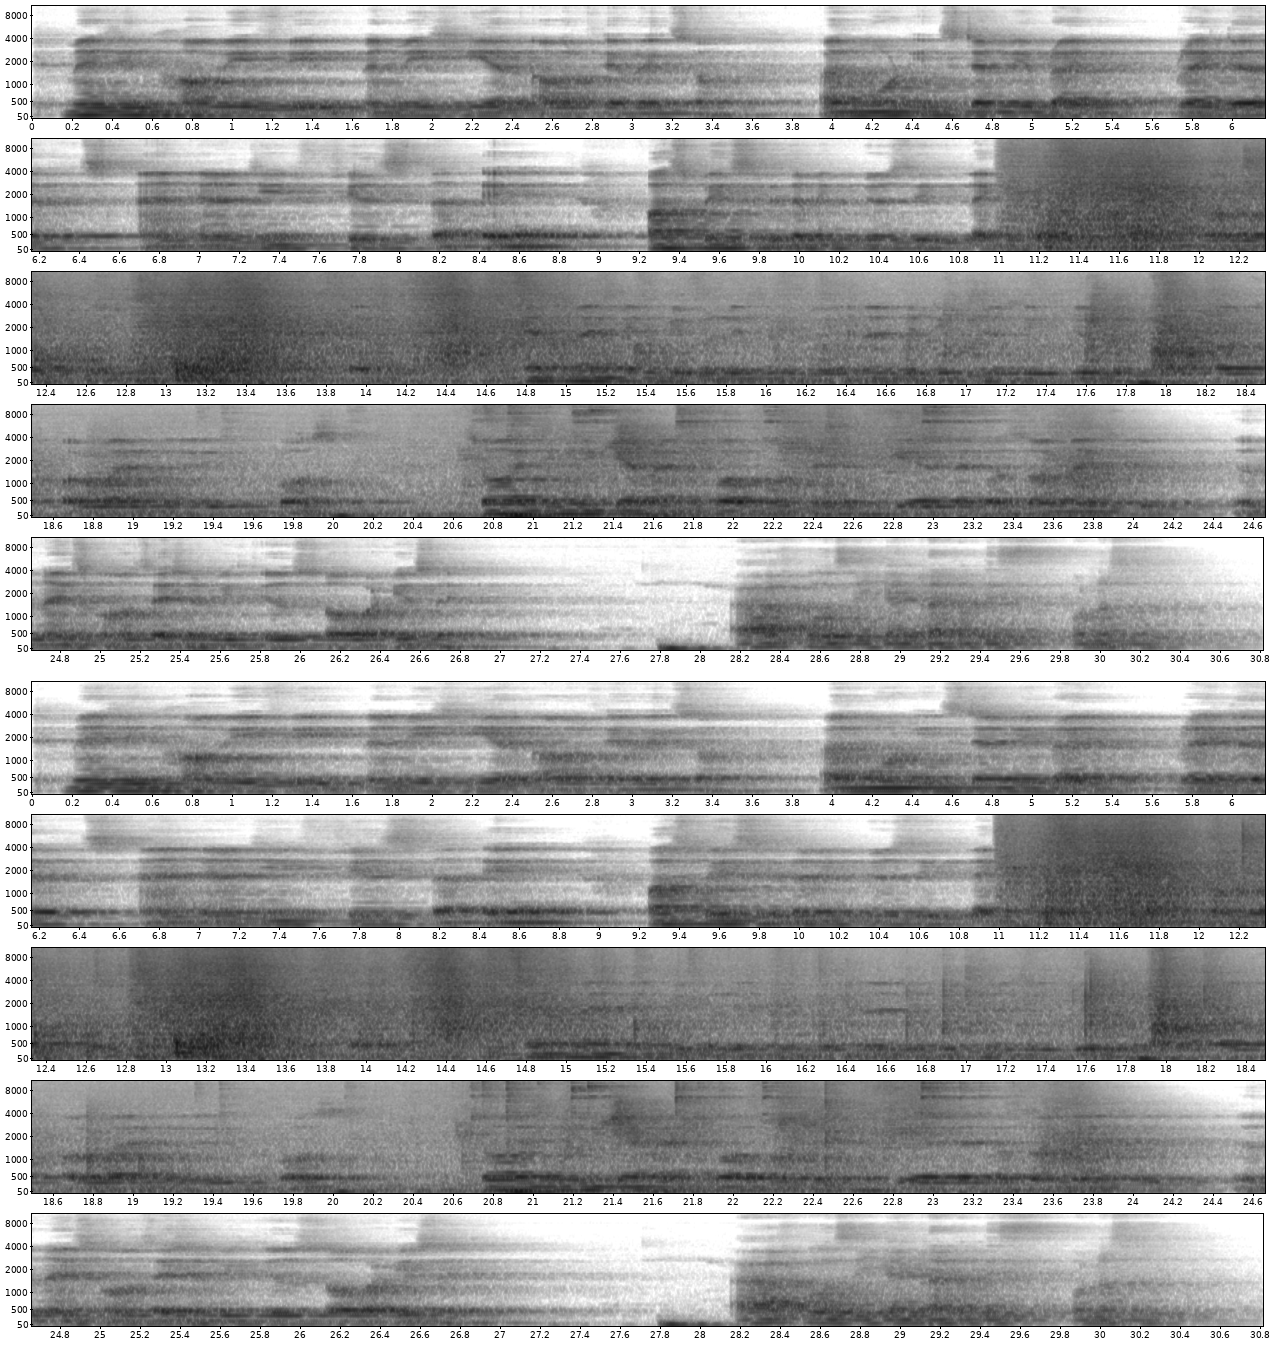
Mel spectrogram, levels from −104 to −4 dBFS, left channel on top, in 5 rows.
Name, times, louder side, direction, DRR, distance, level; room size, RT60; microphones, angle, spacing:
voice 1, 0.0-3.5 3.9-5.4 5.7-20.0 20.7-24.2 24.5-26.8, left 1 dB, 55° left, 0 dB, 0.5 m, -28 dB
sound 1, 11.0-23.8, right 2 dB, 50° right, 0.4 m, -26 dB
voice 2, 28.1-29.6 29.9-30.3, equal, 10° left, -6 dB, 0.5 m, -30 dB
2.7 x 2.6 x 2.8 m, 1.4 s
head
